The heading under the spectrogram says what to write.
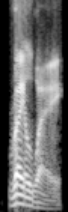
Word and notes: railway: British English

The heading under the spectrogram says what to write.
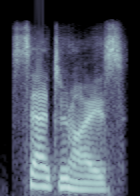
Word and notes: satirize: Indian

